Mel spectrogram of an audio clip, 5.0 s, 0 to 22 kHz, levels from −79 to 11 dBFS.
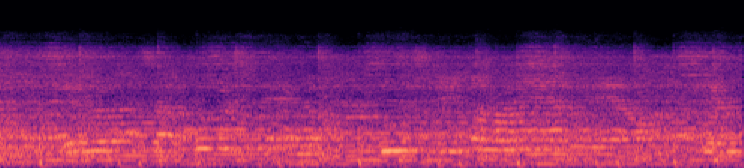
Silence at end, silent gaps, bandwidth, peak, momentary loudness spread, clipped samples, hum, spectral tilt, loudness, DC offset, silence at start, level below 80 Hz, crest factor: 0 s; none; 9.8 kHz; -2 dBFS; 4 LU; under 0.1%; none; -5 dB/octave; -15 LUFS; under 0.1%; 0 s; -42 dBFS; 12 dB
